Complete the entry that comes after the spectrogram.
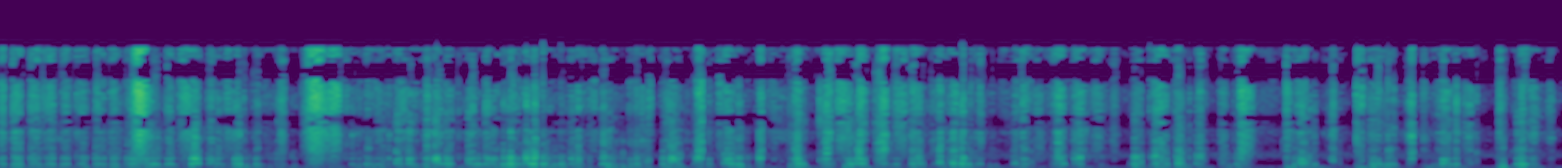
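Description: Fingertips and nails scratch and rub across the embossed letters of a thin, solid, flat yellow vinyl sheet of die-cut letter stickers lying on a stack of other sheets. The result is a quiet, continuous texture of dry scraping and fine scratching, weighted toward low rumble, with a few sharper ticks standing out near the end.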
